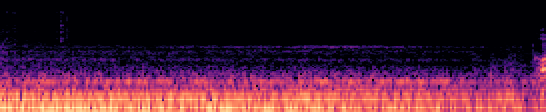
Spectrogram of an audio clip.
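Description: Low, steady rumbling drone of a suspense underscore, with a faint held tone above it.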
